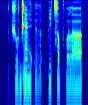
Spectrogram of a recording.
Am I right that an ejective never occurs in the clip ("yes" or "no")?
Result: no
